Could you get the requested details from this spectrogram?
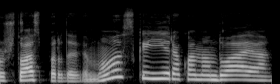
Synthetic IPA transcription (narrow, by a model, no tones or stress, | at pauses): ʊʃt̪uɔspɐɾd̪ɐʋʲɪ̰mʊskɐɪjiːɾʲɛkoːmʲɛnd̪uɔjɛ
